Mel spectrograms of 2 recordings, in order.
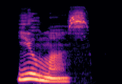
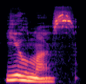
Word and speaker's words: Yilmaz: My name's Yilmaz. Hava Yilmaz. – How do you spell that? – Y-I-L-M-A-Z.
